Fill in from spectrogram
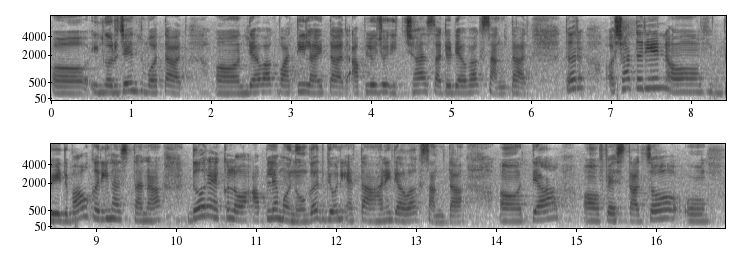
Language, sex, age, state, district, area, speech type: Goan Konkani, female, 18-30, Goa, Tiswadi, rural, spontaneous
